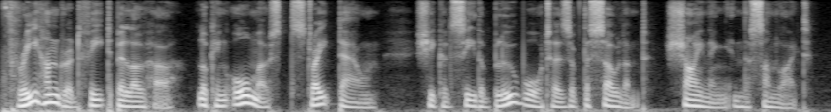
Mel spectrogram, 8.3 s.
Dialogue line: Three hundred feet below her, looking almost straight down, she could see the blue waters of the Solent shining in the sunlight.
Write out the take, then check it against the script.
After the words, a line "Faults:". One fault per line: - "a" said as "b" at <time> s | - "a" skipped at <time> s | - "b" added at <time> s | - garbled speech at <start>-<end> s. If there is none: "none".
Three hundred feet below her, looking almost straight down, she could see the blue waters of the Solent shining in the sunlight.
Faults:
none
